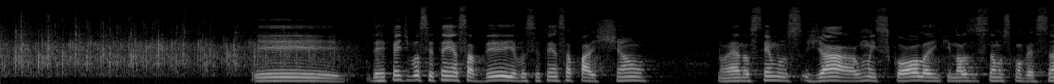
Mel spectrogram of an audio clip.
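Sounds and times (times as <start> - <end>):
audience applause: 0.0 - 3.5
speech: 2.5 - 6.6, 7.2 - 10.5.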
